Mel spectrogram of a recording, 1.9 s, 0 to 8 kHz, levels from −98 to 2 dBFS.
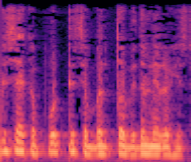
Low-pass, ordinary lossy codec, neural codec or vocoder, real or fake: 7.2 kHz; none; none; real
